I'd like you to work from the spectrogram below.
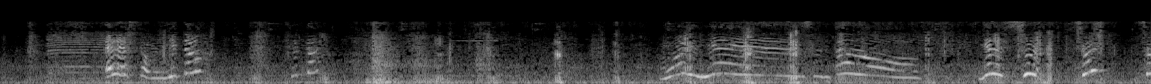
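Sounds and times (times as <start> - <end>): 
speech: 1.0 - 3.4, 6.6 - 11.5
pig grunting: 2.0 - 10.8.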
